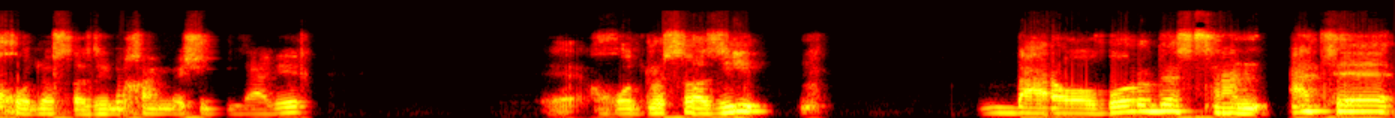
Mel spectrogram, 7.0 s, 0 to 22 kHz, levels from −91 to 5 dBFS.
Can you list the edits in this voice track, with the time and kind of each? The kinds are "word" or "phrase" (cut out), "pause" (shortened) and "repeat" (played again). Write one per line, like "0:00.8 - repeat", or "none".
none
